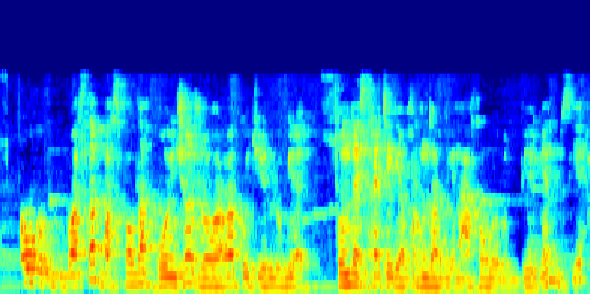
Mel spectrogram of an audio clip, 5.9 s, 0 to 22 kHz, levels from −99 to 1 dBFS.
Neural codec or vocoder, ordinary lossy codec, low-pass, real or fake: codec, 16 kHz, 16 kbps, FreqCodec, larger model; none; none; fake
